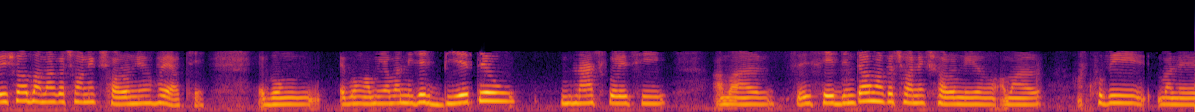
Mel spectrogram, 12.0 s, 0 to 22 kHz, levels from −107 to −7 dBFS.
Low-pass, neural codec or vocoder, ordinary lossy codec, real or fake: 7.2 kHz; none; AAC, 16 kbps; real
